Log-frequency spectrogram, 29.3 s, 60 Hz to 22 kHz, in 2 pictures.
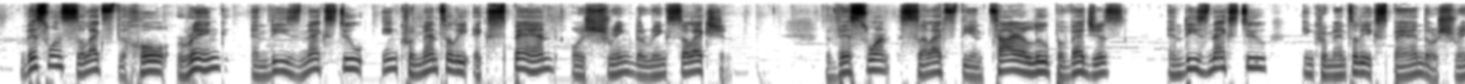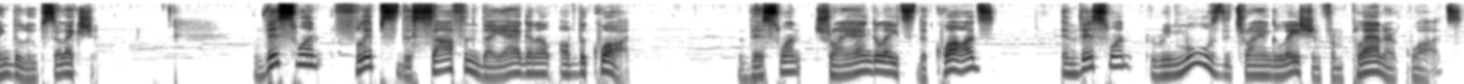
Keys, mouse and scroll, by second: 17.2 alt+y, 18.1 click, 21.9 ctrl+1, 22.4 click.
